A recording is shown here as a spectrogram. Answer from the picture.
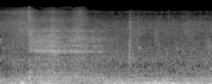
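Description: Quiet outdoor background noise: an uneven low rumble, with a faint thin high tone for about half a second near the start.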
